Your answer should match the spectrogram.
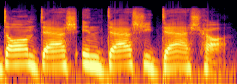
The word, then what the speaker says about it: Dominica: And pronounced Dom-in-ha.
